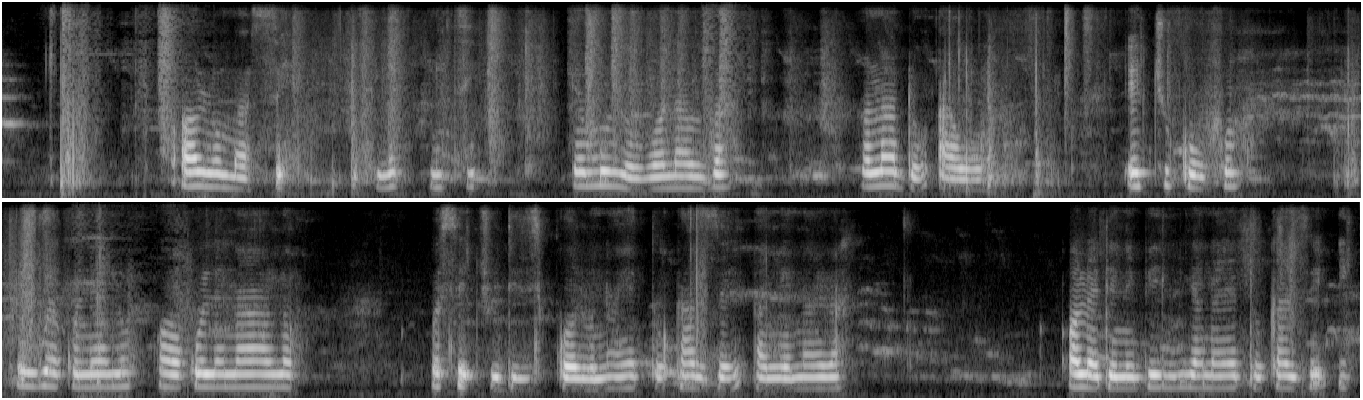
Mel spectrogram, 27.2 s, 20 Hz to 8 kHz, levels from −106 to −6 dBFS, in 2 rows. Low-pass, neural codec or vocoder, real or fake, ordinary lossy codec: 7.2 kHz; none; real; Opus, 24 kbps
